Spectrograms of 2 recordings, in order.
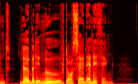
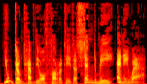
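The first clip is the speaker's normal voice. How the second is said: usual speaking voice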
